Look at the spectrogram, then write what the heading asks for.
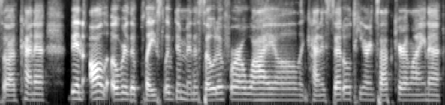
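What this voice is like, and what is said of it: Slight Southern twang. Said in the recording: “I'm from Louisiana, so you may hear a little bit of Southern twang in there”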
